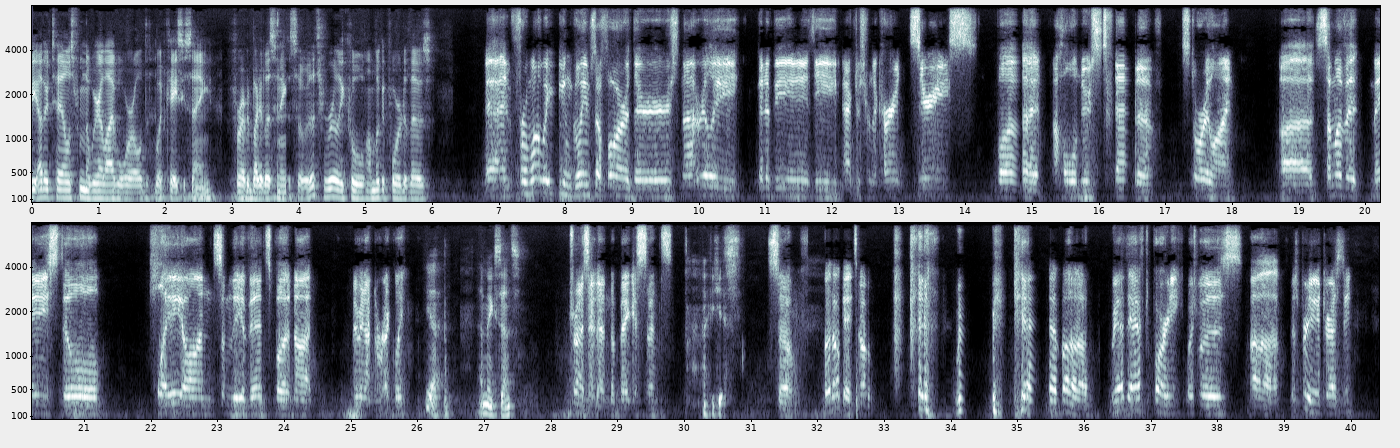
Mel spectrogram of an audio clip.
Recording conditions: poor sound quality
